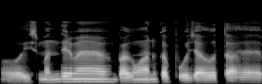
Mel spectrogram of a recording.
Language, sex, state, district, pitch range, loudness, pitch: Hindi, male, Bihar, Supaul, 110-120 Hz, -17 LUFS, 110 Hz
